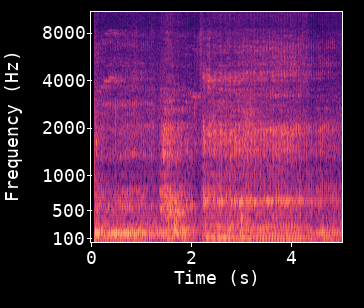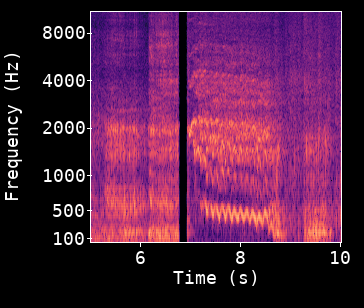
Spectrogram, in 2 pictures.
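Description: Tiger growling and roaring for nearly seven seconds. After a short break, a horse whinnies once, the call falling in pitch with a quaver.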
